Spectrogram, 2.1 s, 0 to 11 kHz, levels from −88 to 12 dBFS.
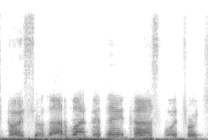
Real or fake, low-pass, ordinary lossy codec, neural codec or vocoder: fake; 9.9 kHz; AAC, 64 kbps; codec, 24 kHz, 0.9 kbps, WavTokenizer, medium music audio release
